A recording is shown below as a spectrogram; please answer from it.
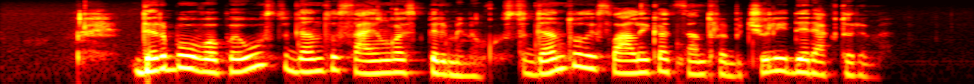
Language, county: Lithuanian, Šiauliai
